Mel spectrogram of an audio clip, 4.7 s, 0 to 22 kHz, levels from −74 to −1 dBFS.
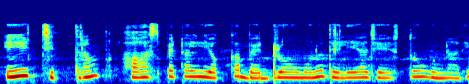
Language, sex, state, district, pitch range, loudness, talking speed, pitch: Telugu, female, Telangana, Hyderabad, 225-265 Hz, -16 LUFS, 100 wpm, 235 Hz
